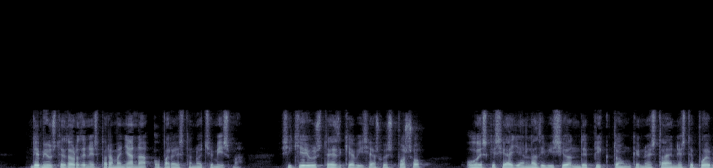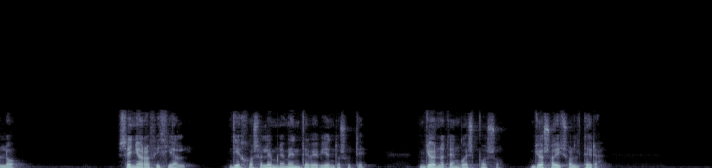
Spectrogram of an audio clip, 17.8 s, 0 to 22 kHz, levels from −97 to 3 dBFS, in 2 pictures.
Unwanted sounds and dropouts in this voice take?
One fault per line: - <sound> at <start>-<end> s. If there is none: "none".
none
